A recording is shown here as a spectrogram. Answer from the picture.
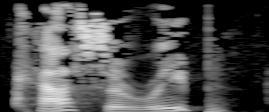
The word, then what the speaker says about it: cassareep: Kasarip. – Kasarip. – Kasarip. – Spell it. – C-A-S-S-A-R-E-E-P.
